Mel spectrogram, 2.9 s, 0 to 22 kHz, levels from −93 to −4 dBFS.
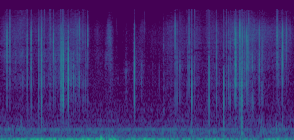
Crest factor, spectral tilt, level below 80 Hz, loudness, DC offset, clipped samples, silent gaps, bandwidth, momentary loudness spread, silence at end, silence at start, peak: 28 dB; -1 dB/octave; -56 dBFS; -50 LUFS; under 0.1%; under 0.1%; none; 17 kHz; 9 LU; 0 s; 0 s; -20 dBFS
